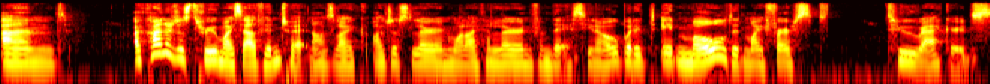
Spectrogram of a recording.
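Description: The speaker has an Irish accent and a moderate pace. Pitch varies in an ordinary way against a quiet background. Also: woman, fairly low pitch for a woman. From Ireland. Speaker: country singer-songwriter. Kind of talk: casual interview chat. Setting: video call. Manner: laughs often, chatty.

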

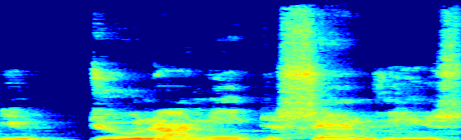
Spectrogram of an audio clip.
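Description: Audible room echo surrounds a man whose fairly low pitch shows ordinary variation. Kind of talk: tutorial. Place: garage.

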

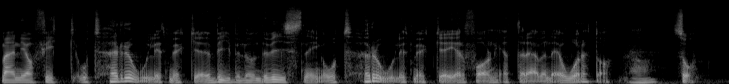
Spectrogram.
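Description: Against a quiet background, a man talks at a moderate pace in a fairly low voice, with ordinary pitch variation and hardly any pauses. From Östergötland, Sweden (Linköping); Östergötland, Sweden. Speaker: bible school principal; talk show guest. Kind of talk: interview. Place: studio. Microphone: lapel.

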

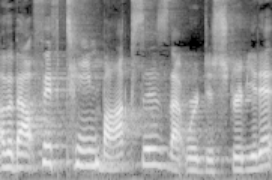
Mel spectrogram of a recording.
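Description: A woman reads at a fairly slow pace with ordinary pitch variation against a quiet background. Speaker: pastor. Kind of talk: church announcements. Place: church. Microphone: camera far.

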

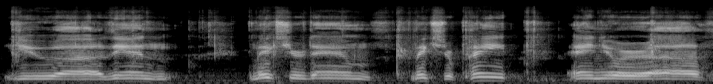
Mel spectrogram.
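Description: The man talks at a very slow pace. He keeps his intonation fairly even. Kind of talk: casual vlog chat explaining mixing coatings. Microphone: phone near.

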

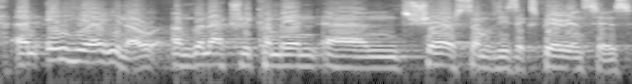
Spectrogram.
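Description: The man keeps a moderate pace, and his pitch varies in an ordinary way. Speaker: conference speaker. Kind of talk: conference talk. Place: hall.

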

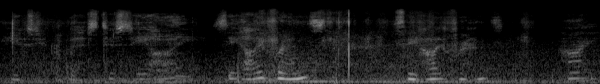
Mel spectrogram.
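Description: Whispering, a woman speaks at a very slow pace with long, frequent pauses. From Bosnia. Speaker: stray dog rescuer. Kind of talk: casual talk to camera. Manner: quiet, hushed; affectionate, baby talk to dogs. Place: street. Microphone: phone near.

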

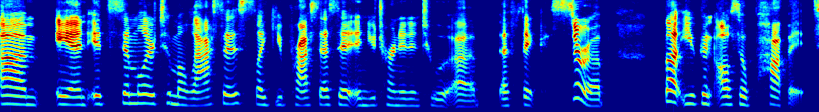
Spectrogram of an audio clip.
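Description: Her tone bright and sharp, a woman speaks at a fairly high pitch and a moderate pace with ordinary pitch variation against a quiet background. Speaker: educator and co-host. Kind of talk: casual chat. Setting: video call. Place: home room.

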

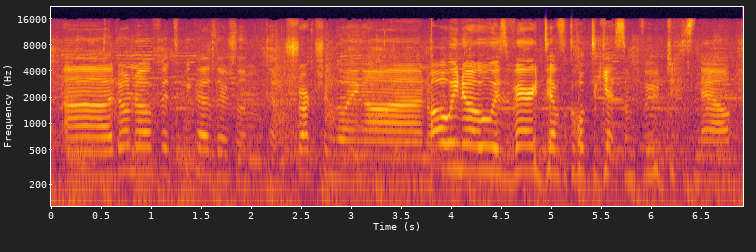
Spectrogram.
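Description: Against clear music in the background, a woman talks at a moderate pace in a dry sound with no echo. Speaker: travel vlogger. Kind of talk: casual vlog chat. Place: street. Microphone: phone near.

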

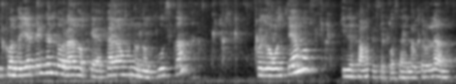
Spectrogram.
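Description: A woman with a fairly high pitch speaks at a moderate pace with long, frequent pauses, amid light background noise and audible room echo. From northern Mexico, Coahuila. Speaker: home cooking youtuber. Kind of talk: cooking tutorial. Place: kitchen. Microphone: camera far.

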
